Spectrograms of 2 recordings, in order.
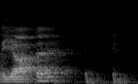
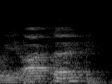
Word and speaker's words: LIATE: I pronounce it liate. So liate.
